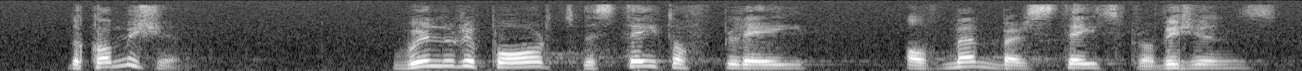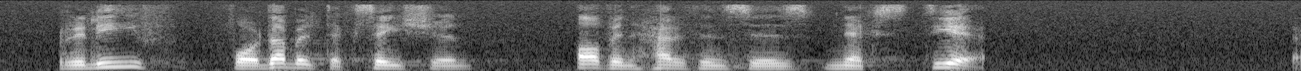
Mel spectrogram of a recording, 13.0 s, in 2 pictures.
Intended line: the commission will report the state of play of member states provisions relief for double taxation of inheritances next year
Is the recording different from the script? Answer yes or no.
no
